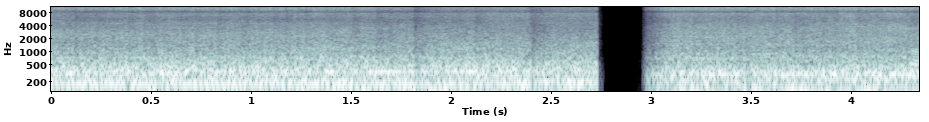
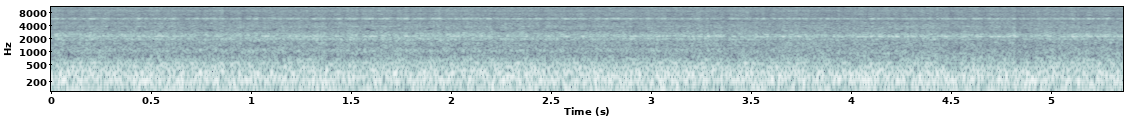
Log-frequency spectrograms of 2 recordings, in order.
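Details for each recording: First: Toyota Revo, cold start, after replacing belts, AC tensioner bearing, power steering tensioner bearing and another bearing to cure squeak with AC on: steady even engine hum, no squeal or chirp from belts; normal cold start idle. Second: Toyota Revo idling with aircon switched on: steady high-pitched squeak over even idle; accessory belt squeal.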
